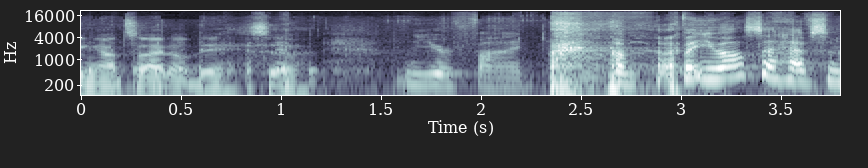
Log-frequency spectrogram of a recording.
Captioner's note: laughing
